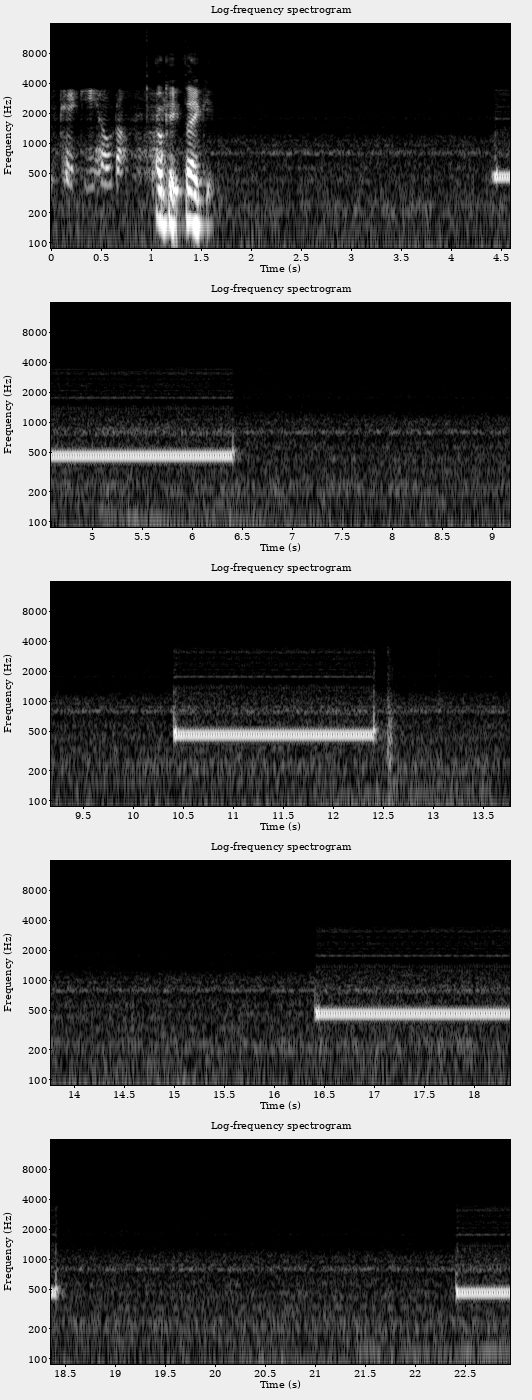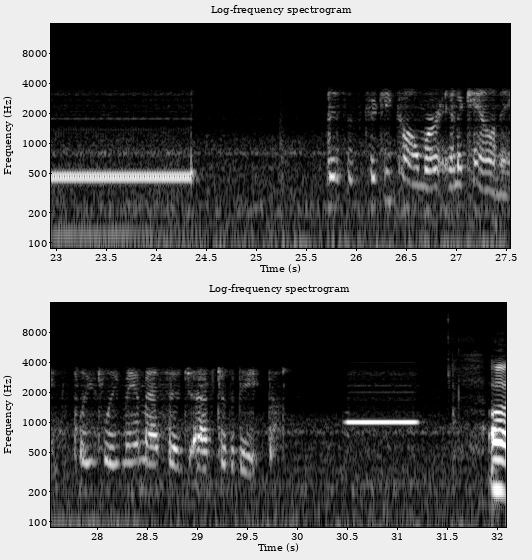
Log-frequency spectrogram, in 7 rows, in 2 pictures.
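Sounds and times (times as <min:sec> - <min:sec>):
telephone ringback tone: 0:04.4 - 0:06.4, 0:10.4 - 0:12.5, 0:16.4 - 0:18.5, 0:22.4 - 0:24.4, 0:30.5 - 0:31.2.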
